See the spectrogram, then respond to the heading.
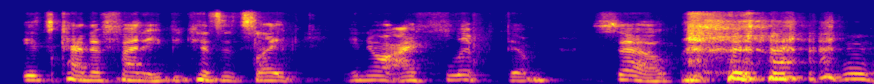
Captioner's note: laughs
